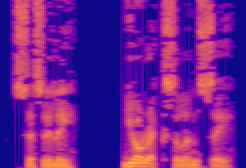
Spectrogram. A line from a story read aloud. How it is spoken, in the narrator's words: faltered the captain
